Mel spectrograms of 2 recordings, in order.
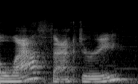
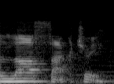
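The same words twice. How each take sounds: First: It is said in an American accent. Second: It is said in a British accent. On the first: "what's called the Laugh Factory in American English" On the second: "There was this British person I knew... you know what they said?"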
